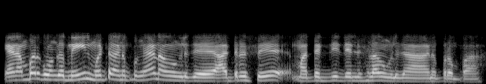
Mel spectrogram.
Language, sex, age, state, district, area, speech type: Tamil, male, 30-45, Tamil Nadu, Tiruchirappalli, rural, conversation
